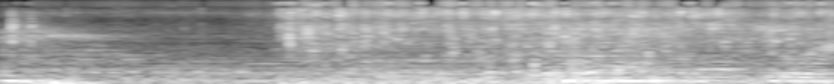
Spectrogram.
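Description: Foamy cooking water is poured off pork neck bones in a pot, a quiet splashing trickle that swells into a fuller, steady pour partway through, close and unbroken, with no talk.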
